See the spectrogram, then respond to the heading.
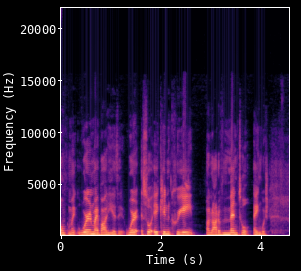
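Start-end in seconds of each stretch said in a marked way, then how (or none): none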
